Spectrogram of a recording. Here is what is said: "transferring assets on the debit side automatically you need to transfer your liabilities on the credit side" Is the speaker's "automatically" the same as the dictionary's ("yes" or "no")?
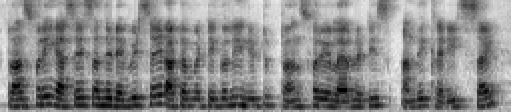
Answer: no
